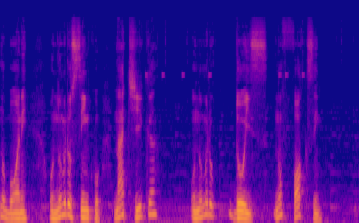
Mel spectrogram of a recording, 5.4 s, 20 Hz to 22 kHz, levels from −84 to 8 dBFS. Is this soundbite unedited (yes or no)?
yes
